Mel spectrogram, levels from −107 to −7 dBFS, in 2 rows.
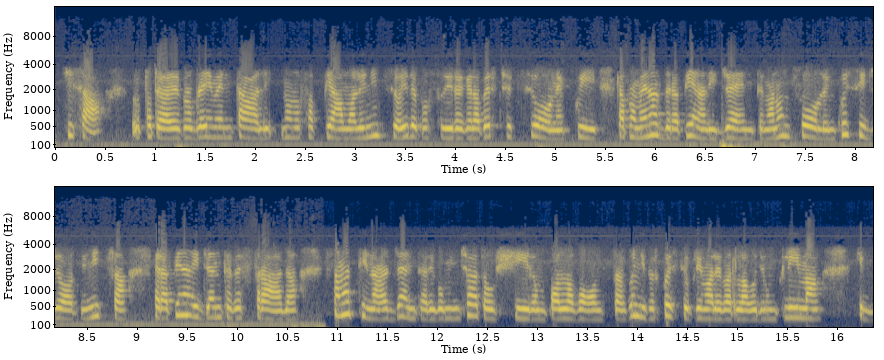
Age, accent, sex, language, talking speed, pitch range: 30-49, native, female, Italian, 215 wpm, 215-260 Hz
